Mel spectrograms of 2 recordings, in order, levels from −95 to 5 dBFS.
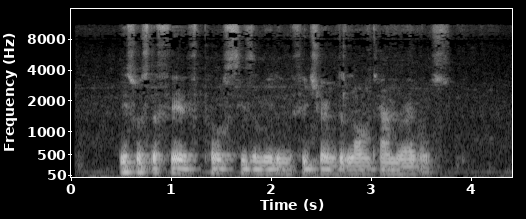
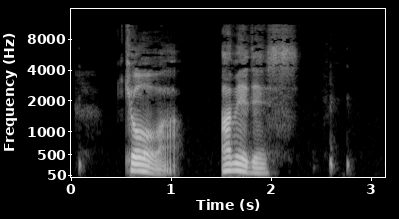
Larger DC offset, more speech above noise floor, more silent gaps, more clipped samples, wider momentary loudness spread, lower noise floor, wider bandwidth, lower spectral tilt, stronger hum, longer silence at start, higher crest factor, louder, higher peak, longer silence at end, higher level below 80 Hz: neither; about the same, 34 dB vs 33 dB; neither; neither; second, 8 LU vs 18 LU; first, -59 dBFS vs -53 dBFS; about the same, 11.5 kHz vs 11.5 kHz; about the same, -5 dB/octave vs -6 dB/octave; neither; about the same, 0.5 s vs 0.55 s; second, 16 dB vs 22 dB; second, -25 LUFS vs -21 LUFS; second, -10 dBFS vs -4 dBFS; second, 0.65 s vs 0.9 s; about the same, -54 dBFS vs -56 dBFS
